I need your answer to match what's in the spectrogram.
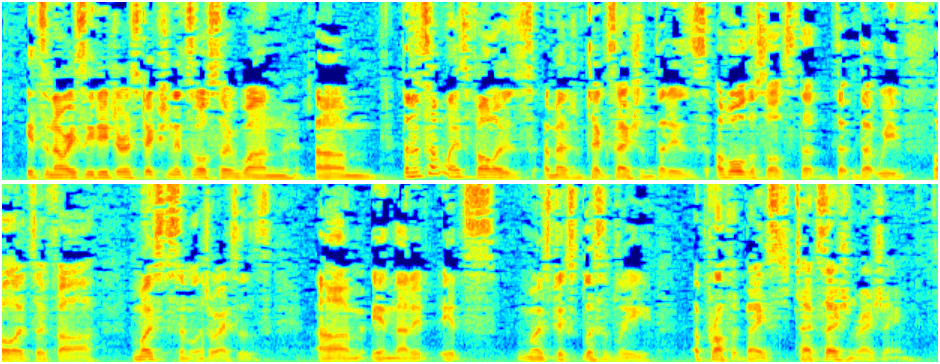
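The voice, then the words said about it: Australian accent. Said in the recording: “you may be able to tell from my accent that I happen to have grown up there ... Australia”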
